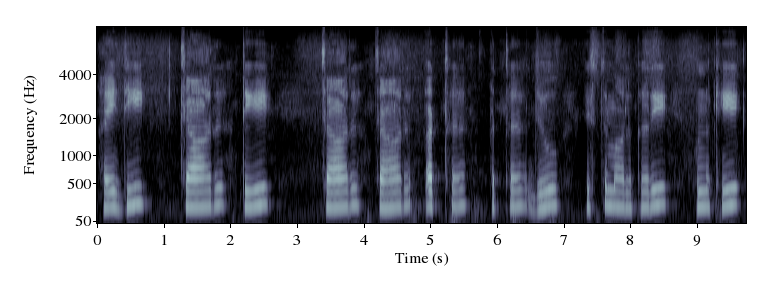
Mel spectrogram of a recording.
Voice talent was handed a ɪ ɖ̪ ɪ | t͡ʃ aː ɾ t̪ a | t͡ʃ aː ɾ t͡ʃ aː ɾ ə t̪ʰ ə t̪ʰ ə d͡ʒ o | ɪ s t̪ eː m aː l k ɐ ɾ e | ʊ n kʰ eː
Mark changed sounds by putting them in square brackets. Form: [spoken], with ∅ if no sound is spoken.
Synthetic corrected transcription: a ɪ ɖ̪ [i] | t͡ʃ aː ɾ t̪ [e] | t͡ʃ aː ɾ t͡ʃ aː ɾ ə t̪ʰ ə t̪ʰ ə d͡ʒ o | ɪ s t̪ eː m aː l k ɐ ɾ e | ʊ n kʰ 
